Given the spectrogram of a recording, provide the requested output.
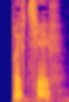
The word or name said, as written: driftschef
